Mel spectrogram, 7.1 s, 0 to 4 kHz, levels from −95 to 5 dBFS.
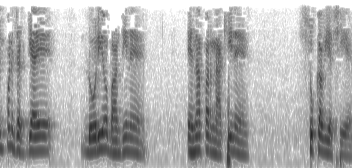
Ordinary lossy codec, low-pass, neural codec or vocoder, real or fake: MP3, 16 kbps; 3.6 kHz; none; real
